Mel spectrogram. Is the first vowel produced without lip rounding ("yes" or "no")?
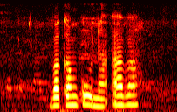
yes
